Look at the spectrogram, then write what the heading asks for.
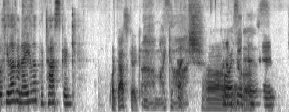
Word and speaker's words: Port Askaig: So if you live in Islay, Port Askaig. Port Askaig. Oh, my gosh. Of course it is. Chanel's on the move. I'm charging. Port Askaig. Port Askaig is probably.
